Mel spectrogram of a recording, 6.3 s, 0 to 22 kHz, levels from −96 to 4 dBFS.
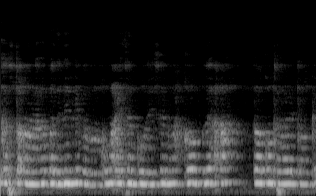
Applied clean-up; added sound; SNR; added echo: none; none; none; reverberation time 0.7 s.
